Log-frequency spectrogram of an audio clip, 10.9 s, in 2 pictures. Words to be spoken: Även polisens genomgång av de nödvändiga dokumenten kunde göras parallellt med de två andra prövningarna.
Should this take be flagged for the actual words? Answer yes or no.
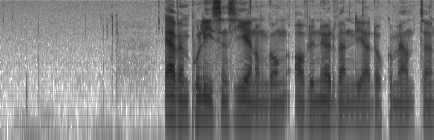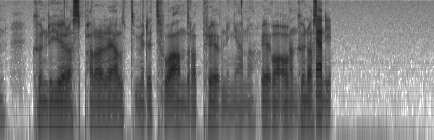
yes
